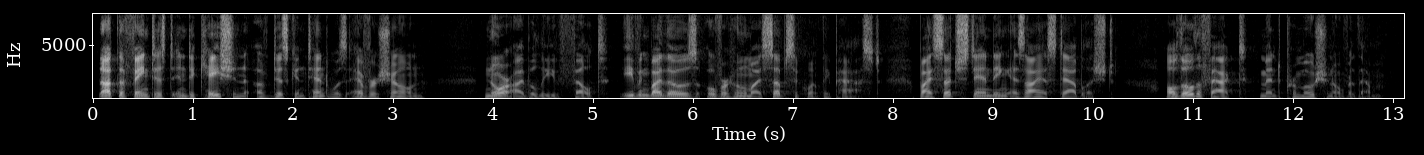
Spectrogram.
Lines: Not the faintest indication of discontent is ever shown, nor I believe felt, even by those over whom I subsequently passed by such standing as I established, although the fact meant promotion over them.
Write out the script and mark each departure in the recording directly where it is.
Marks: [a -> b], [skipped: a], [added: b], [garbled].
Not the faintest indication of discontent [is -> was] ever shown, nor I believe felt, even by those over whom I subsequently passed by such standing as I established, although the fact meant promotion over them.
